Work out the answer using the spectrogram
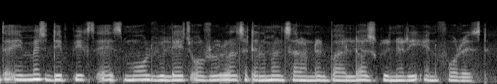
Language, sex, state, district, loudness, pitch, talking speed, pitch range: English, female, Arunachal Pradesh, Lower Dibang Valley, -13 LUFS, 200 Hz, 180 wpm, 190-210 Hz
